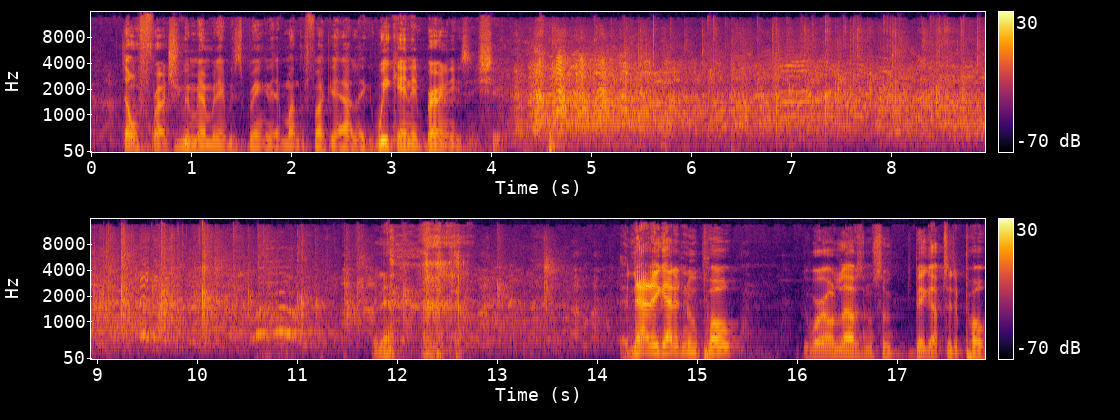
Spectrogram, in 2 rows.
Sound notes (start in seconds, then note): 0.0 audience laughing; 4.3 audience laughing and clapping; 11.7 Charlie laughing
